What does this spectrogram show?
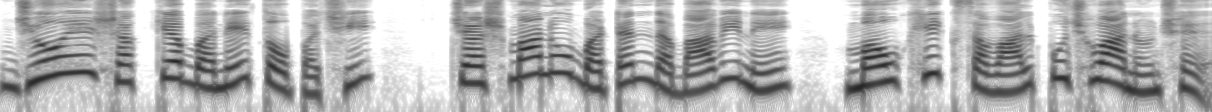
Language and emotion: Gujarati, neutral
